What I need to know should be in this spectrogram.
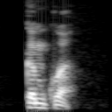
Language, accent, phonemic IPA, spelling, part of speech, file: French, France, /kɔm kwa/, comme quoi, phrase, LL-Q150 (fra)-comme quoi.wav
- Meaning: it goes to show (this recent fact or result confirms what we always thought)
